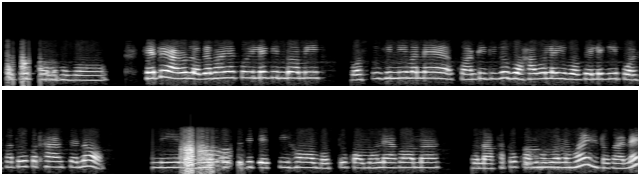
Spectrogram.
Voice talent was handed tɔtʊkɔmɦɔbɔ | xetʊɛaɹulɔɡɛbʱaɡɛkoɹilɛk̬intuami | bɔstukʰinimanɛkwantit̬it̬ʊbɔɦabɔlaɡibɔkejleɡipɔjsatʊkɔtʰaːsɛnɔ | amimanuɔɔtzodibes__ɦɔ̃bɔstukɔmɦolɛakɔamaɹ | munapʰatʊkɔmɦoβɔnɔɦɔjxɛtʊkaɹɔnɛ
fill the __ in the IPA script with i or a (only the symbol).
i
